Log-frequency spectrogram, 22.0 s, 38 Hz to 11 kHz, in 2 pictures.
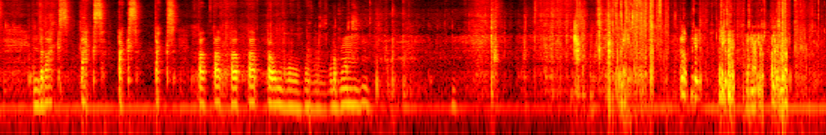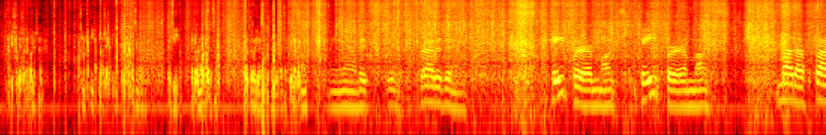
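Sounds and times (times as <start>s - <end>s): cardboard and paper rustling: 11.7s - 22.0s.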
